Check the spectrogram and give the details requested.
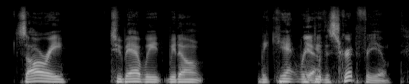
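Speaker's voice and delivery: ordinary delivery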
